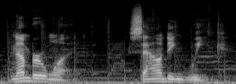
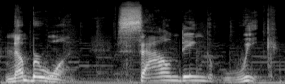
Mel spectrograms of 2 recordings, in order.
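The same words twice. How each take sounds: First: It is said with weak, low energy. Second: It is said with strong, confident energy. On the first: The speaker lacks confidence. The speaker calls it wrong. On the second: The speaker shows confidence. The speaker calls it right.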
